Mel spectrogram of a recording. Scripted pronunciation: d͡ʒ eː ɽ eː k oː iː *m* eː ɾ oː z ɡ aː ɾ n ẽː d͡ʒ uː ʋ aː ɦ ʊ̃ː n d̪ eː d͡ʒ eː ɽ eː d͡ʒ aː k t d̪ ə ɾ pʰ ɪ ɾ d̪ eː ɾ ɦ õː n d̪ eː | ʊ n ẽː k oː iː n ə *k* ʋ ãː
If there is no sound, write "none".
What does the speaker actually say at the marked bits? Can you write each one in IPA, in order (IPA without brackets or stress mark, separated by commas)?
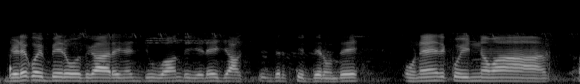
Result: b, none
